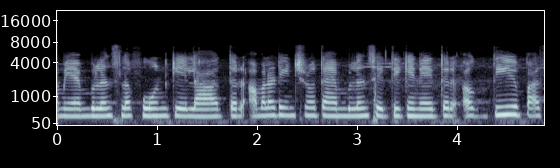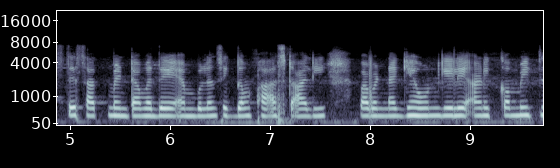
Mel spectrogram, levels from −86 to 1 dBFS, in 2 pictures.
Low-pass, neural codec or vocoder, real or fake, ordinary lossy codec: 7.2 kHz; none; real; none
